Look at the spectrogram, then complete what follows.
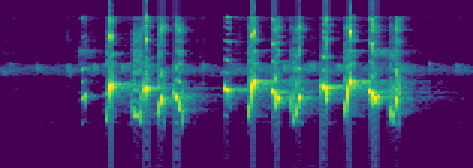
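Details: , Red-whiskered bulbul lure song in the 'double song' style, clear and pleasant: two rapid runs of five to six bright, bouncing, slurred whistles, given back to back with a short gap and no background noise.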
